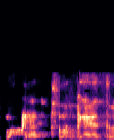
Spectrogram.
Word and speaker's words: Loket: Loket, well, yeah, it's beautiful.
